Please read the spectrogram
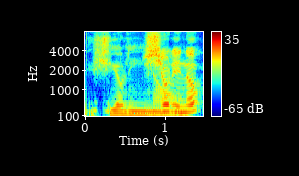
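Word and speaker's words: Sciolino: Ciolono, est-ce que je prononce mal Mm, Chiolino, C'est un oh nom italien. C'est un nom italien.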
